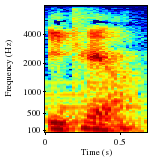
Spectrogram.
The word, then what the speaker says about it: IKEA: ceiling for less than $50 at our local Ikea supposed to be pronounced Ika and it was an amazing deal as you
